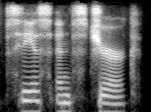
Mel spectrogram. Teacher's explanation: when followed by some vowels, the Germanic K softened to a CH sound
